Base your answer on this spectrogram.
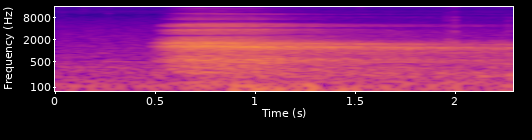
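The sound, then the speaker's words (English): A full, deep breath comes in as a breathy hiss that starts suddenly and holds steadily for about two seconds. It is heard alone, with no talk. “I invite you to take in some nice, full, deep breaths.”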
